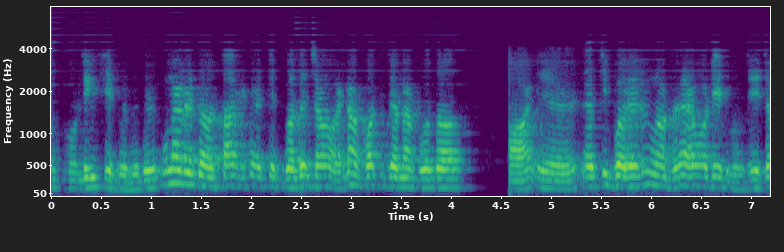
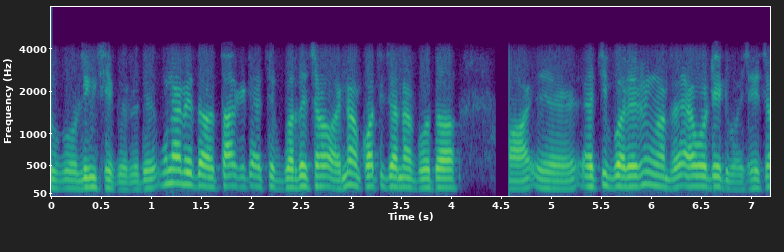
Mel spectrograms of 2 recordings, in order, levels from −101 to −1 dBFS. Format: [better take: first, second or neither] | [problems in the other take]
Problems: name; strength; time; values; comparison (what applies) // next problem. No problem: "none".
second | noise reduction (neural mask model DeepFilterNet 3)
